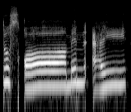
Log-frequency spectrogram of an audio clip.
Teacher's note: noon sakin or tanween is a clear sound and no nasal sound is produced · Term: clear pronunciation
